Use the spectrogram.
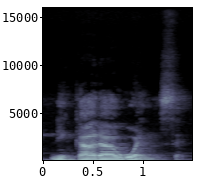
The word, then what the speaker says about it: nicaragüense: In this case, it sounds U, Nicaragüense. So this mark means that you pronounce the letter.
